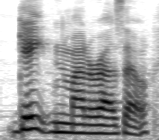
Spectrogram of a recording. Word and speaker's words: Gaten Matarazzo: Gaten Matarazzo.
